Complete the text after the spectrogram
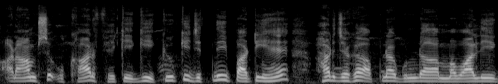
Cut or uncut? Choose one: uncut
